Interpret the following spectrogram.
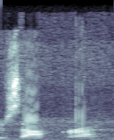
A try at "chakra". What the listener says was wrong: it's actually chakra. The X in Akivan has an SH sound.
